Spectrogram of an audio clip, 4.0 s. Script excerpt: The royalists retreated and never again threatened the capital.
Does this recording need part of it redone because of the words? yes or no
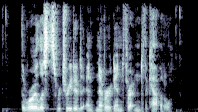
no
